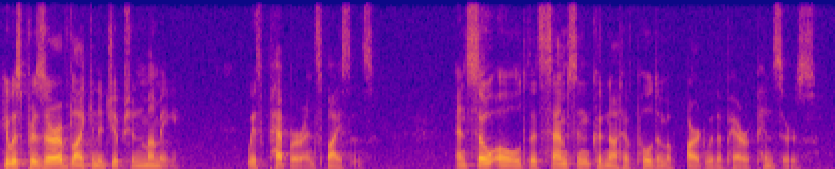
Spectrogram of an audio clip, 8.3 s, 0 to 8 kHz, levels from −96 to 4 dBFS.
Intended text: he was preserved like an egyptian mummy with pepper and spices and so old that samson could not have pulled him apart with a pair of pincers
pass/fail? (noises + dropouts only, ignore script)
fail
